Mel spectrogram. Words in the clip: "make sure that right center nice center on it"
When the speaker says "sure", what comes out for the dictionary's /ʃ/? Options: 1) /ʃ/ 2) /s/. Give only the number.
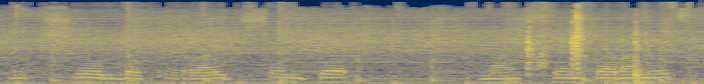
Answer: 2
